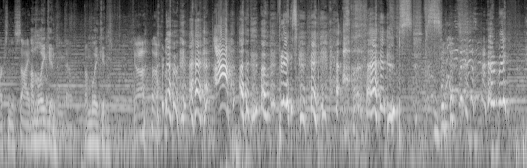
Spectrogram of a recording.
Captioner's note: yelps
